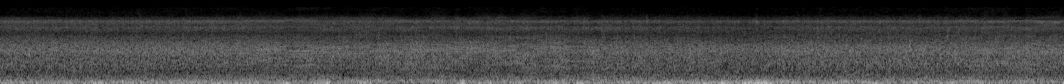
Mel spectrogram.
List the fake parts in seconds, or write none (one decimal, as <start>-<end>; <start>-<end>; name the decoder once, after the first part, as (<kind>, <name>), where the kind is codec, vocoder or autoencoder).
2.3-6.0 (codec, SNAC); 9.7-10.6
